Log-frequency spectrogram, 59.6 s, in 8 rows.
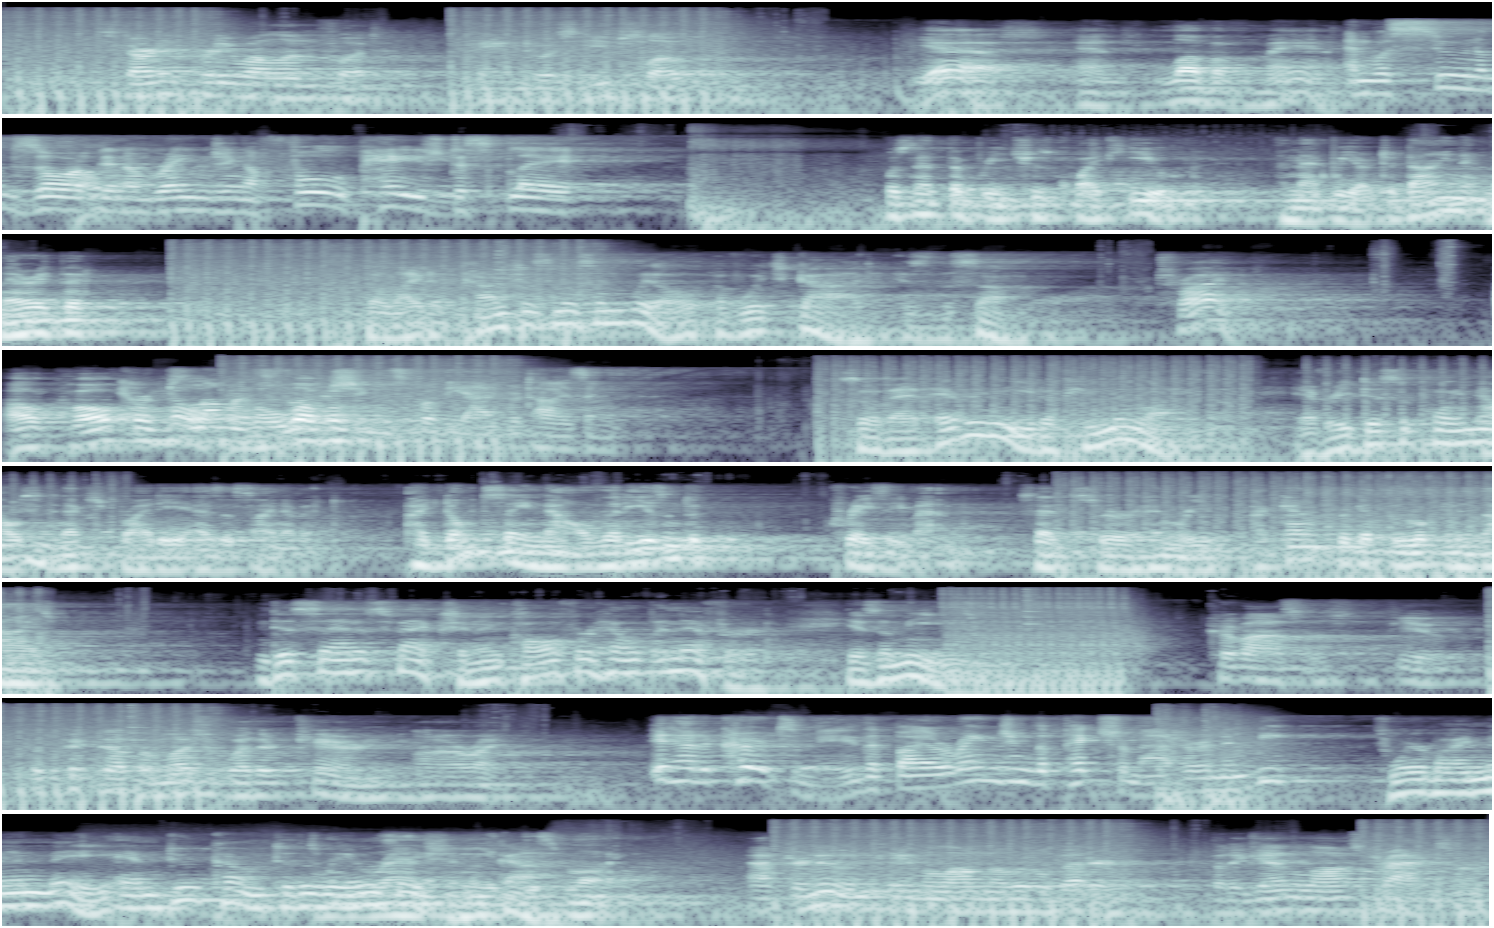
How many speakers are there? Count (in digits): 5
